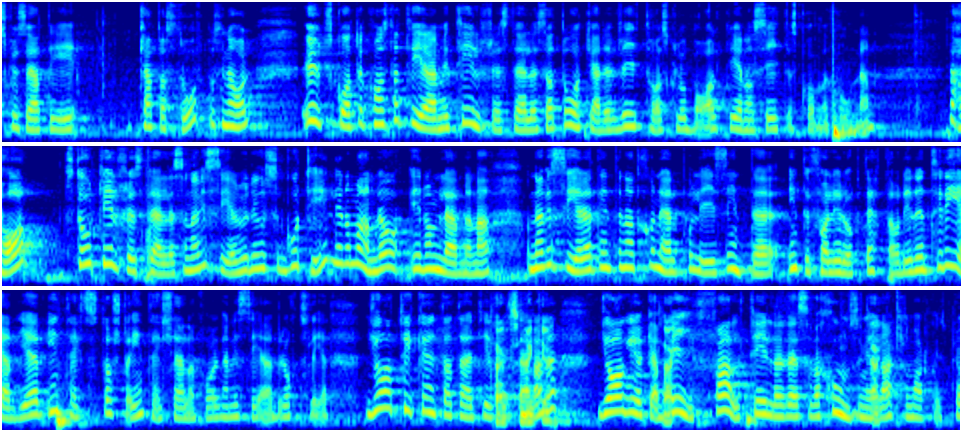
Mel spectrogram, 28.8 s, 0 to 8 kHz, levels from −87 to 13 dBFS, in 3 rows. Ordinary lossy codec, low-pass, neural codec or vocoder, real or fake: none; none; codec, 16 kHz, 8 kbps, FreqCodec, larger model; fake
